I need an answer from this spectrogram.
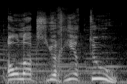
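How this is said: It is read in a put-on French accent. The speaker calls it right.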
